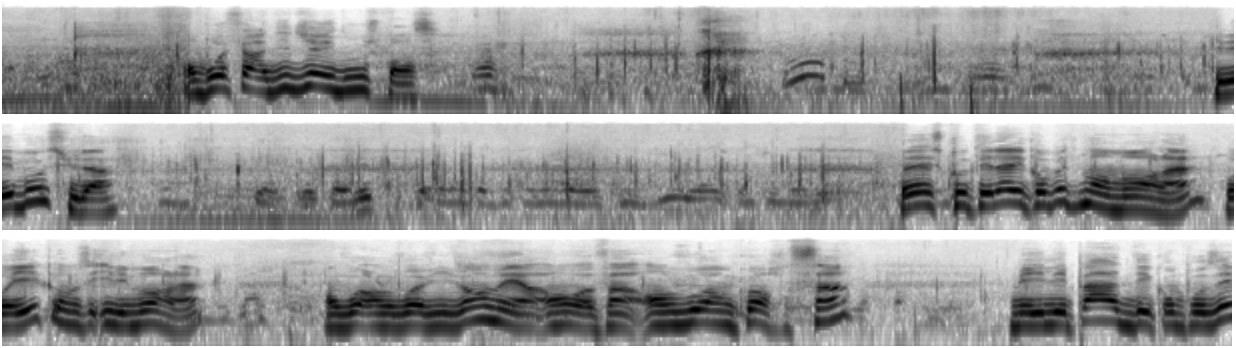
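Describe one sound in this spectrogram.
A man speaks calmly and explains close by.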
